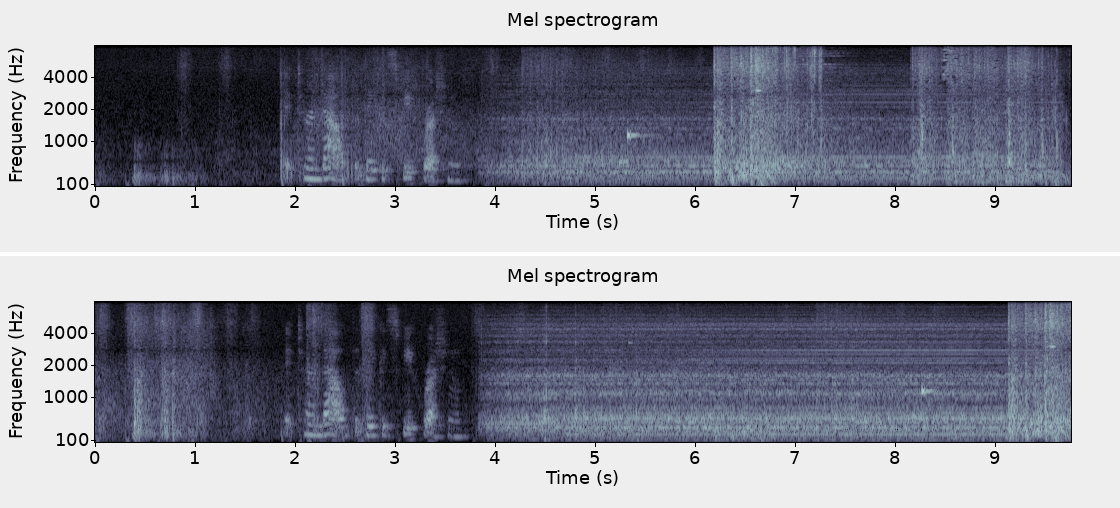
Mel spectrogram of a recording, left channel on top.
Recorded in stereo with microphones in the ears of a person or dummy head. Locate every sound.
1.9 s a woman speaking: 60° left (ahead or behind), 1.4 m
3.8 s a microwave: 45° right (ahead or behind), 0.5 m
